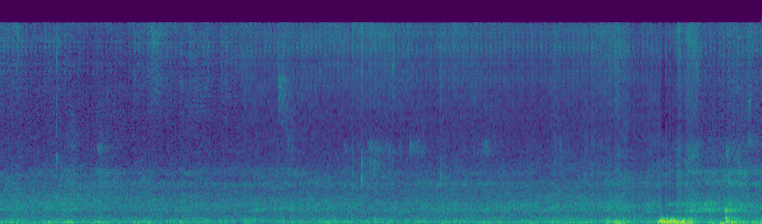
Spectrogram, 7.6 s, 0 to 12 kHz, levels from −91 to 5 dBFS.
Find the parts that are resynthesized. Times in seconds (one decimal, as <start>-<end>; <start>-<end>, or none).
2.4-7.0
